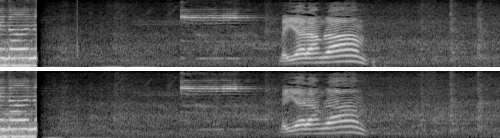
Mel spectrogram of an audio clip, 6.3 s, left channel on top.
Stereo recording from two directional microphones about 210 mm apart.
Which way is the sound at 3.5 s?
35° left (ahead or behind).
